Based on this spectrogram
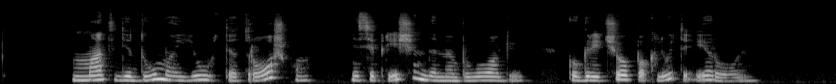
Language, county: Lithuanian, Vilnius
